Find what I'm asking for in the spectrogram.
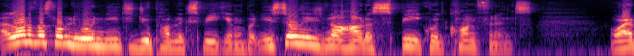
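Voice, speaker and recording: The pace is very fast. A man does the talking. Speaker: self-improvement youtuber. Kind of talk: motivational advice talk. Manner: uses filler words.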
